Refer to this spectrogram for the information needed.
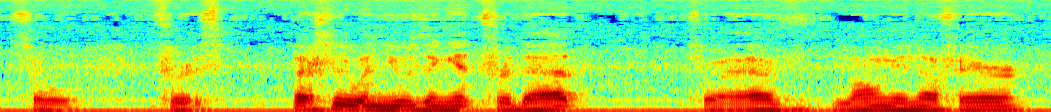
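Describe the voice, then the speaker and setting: A somewhat breathy man with a French Canadian accent speaks at a moderate pace in a medium pitch, his dark, mellow tone and fairly even intonation carrying audible room echo. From northern New Brunswick, Canada. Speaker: fly tying instructor. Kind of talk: live-stream tutorial. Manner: halting, many fillers.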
